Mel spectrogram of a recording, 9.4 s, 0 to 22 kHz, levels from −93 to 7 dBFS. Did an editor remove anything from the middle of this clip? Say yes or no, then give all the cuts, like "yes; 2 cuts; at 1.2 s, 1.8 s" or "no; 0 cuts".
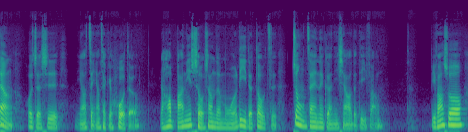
no; 0 cuts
